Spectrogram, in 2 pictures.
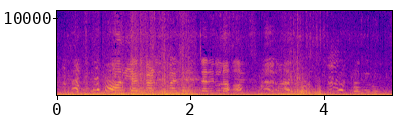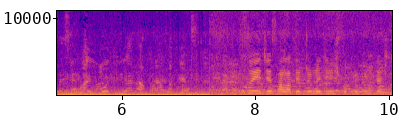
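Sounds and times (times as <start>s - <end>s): market chatter: 0.0s - 10.0s
road noise: 0.0s - 10.0s
vehicle engine rumble: 0.0s - 10.0s
voices: 0.0s - 10.0s.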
